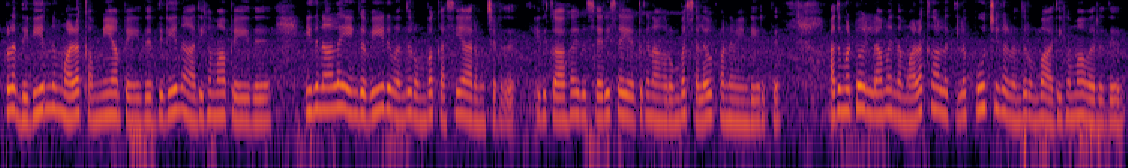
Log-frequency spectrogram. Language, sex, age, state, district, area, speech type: Tamil, female, 18-30, Tamil Nadu, Nagapattinam, rural, spontaneous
